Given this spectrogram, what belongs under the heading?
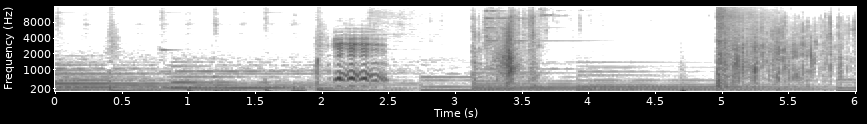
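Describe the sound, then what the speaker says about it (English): Cartoonish goat bleat from the Super Auto Pets video game, a brief wavering bleat among short game clicks and cracking sound effects, faint overall. "Goat."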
